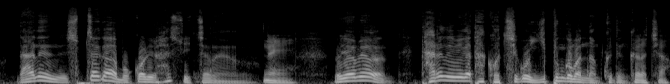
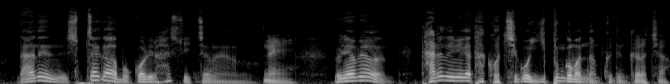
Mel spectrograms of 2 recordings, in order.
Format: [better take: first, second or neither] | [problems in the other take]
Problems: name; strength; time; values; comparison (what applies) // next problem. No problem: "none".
second | distortion; slight; 10 dB below the speech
